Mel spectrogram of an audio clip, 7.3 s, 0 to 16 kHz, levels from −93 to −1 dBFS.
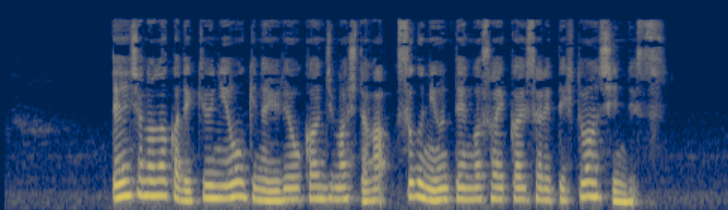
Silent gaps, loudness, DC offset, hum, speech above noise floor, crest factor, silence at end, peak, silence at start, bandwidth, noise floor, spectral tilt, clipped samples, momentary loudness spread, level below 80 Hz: none; -23 LUFS; under 0.1%; none; 39 dB; 16 dB; 0.7 s; -8 dBFS; 1.1 s; 11.5 kHz; -61 dBFS; -6.5 dB/octave; under 0.1%; 7 LU; -60 dBFS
